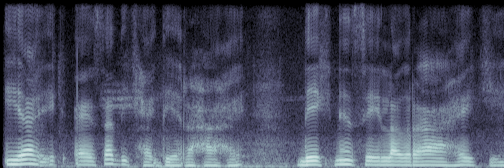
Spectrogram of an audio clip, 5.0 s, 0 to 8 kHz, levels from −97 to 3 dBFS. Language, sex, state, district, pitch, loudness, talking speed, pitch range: Hindi, female, Haryana, Charkhi Dadri, 165 Hz, -18 LUFS, 155 wpm, 145-180 Hz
